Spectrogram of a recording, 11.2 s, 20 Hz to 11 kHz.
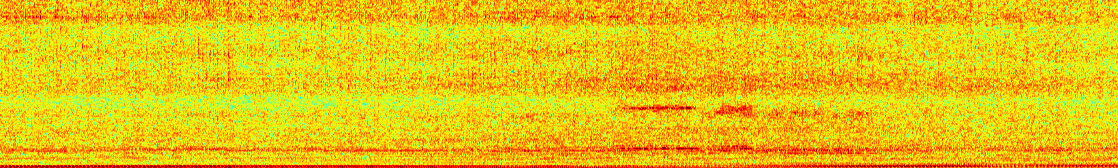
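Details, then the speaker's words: Craftsman DLT 3000 riding mower, about 2010-2015, after engine repair and reassembly; a strong, steady engine drone holding an even beat through the load change with no knocks or rattles while driven through the gears, healthy. "All right, good. All the gears seem to work. Everything seems to be fine with the motor, so that's good."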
